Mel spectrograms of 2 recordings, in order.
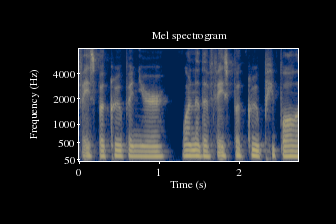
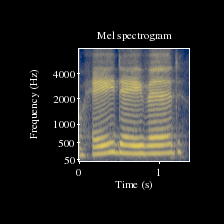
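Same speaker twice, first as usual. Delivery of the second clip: loud, drawn-out, higher-pitched hello; enthusiastic greeting; 5 semitones higher, 13 dB louder, much slower than usual. Real, not acted. Host welcomes David into the live stream, enthusiastic greeting. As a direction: greet them big, stretching the words.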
